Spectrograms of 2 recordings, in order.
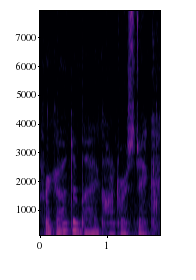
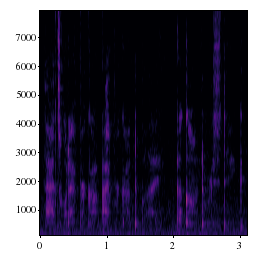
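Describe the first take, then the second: First: Softly voiced mutter to oneself; quiet, half-voiced self-reproach; half-voiced repeat. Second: Hushed, voiceless mutter to oneself; much softer, whispered self-reproach; whispered aside. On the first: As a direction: say it softly, no longer whispering. Repeats the aside more audibly. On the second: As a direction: whisper it under your breath. Aside on a forgotten item. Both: Real, not acted.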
